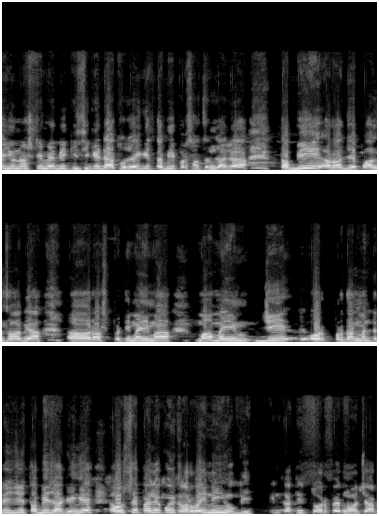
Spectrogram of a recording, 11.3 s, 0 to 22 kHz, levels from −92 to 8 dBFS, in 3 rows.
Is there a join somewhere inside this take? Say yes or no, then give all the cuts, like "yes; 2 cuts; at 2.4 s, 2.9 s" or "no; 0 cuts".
yes; 1 cut; at 10.2 s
